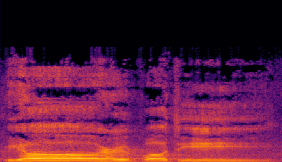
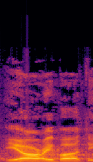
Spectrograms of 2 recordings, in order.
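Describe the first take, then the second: First: It is said in a tender, loving tone. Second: It is said in a plain tone.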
